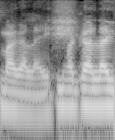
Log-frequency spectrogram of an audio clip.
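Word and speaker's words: Magalhães: You know, how do you pronounce his last name? People say I say some random thing. Magalhaes. It's Magalhaes.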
